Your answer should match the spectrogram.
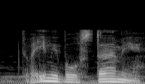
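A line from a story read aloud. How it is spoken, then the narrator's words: Sighing. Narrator (Russian): вздохнул я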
